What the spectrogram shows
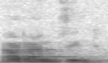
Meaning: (adverb) 1. apart, separately 2. some, a few; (adjective) 1. separate 2. special, unique, singular
- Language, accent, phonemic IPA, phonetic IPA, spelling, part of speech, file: Armenian, Eastern Armenian, /ɑrɑnˈd͡zin/, [ɑrɑnd͡zín], առանձին, adverb / adjective, Hy-առանձին.ogg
